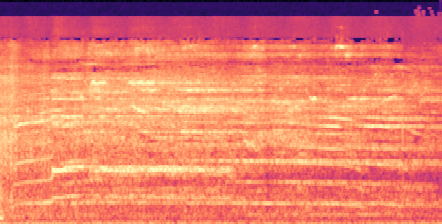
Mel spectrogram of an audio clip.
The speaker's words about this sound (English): Those are spooky sounds. okay. It's just a man wailing into the night. Still terrifying.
